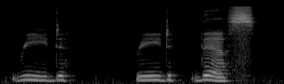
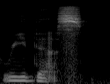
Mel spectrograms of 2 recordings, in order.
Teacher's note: if we're going to do read this you actually don't release the stop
